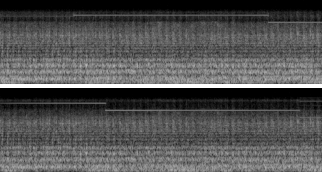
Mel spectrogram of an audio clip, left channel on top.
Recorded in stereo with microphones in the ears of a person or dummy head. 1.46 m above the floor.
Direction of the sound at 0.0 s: 20° left (ahead or behind).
